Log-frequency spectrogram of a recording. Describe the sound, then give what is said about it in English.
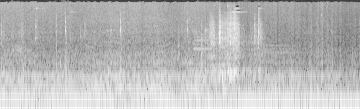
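Steady, continuous engine drone from inside a truck cab, a low throbbing rumble that holds even throughout, with a few faint rattles and clinks from the cabin mid-way. “If shit sounds different, it's because I'm in my fucking truck”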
